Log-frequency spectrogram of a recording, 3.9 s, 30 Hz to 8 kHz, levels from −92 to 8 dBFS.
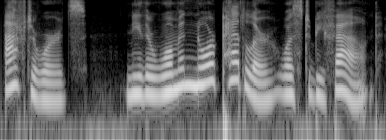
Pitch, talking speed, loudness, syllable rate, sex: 200 Hz, 140 wpm, -17 LUFS, 4.2 syllables/s, female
